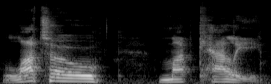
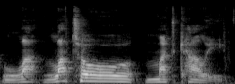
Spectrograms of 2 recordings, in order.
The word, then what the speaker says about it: Lähtö Matkalle: The second is titled, and all this stuff is in Finnish, so hopefully, Lähtö Matkalle, I believe is how it's pronounced. Lähtö Matkalle.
